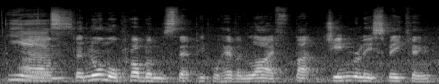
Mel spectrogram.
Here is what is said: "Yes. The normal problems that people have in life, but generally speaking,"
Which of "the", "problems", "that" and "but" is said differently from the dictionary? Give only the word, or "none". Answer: none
